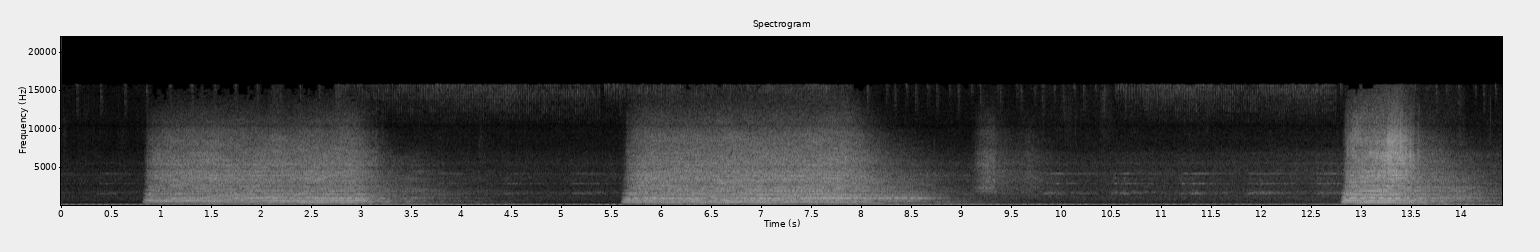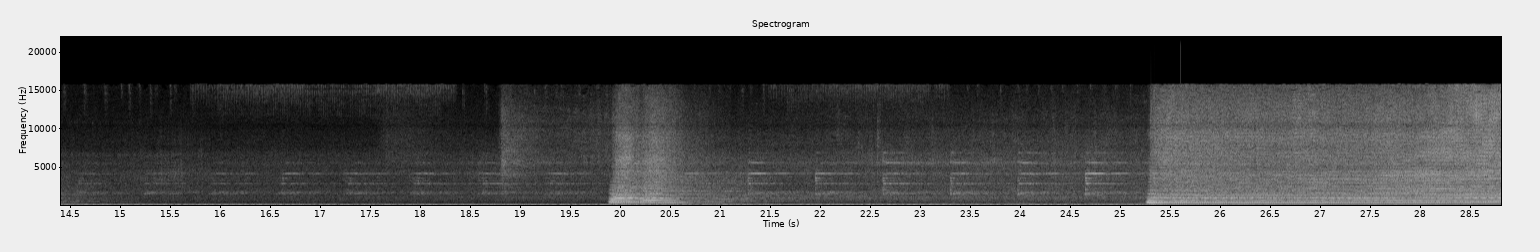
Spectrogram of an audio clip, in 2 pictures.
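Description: CSX diesel freight locomotive's air horn sounding five chords: two long blasts, two short ones, then a long blast held to the end, a crossing warning. Under the horn runs the steady low rumble of the locomotive as it approaches.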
